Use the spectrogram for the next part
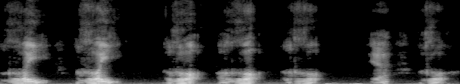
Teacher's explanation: Ghin itu keluarnya dari ujung tenggorokan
